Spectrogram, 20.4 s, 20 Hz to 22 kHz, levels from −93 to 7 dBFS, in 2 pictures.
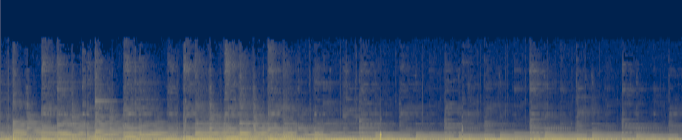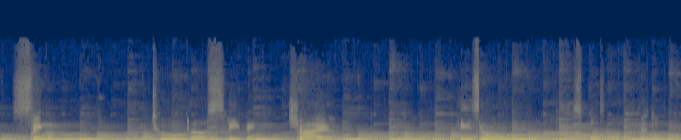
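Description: There are quick hiccups at 1.27, 2.76, 5.68, 6.91, 13.02, 17.39 and 19.08 s. Each lasts about 30 ms, and the audio lurches forward a touch. That's a broken MP3 bit reservoir, likely: a frame went missing, so the frame after it reached back for borrowed bits and found the wrong bytes. Each glitch spans roughly one frame, which fits 26.1 ms MP3 frames.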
